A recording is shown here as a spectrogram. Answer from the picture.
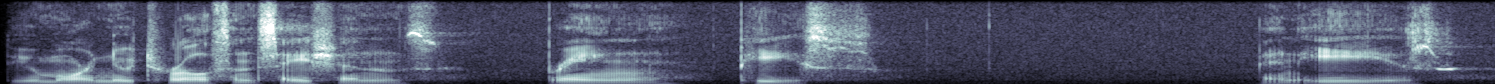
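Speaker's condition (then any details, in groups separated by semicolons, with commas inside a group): No condition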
